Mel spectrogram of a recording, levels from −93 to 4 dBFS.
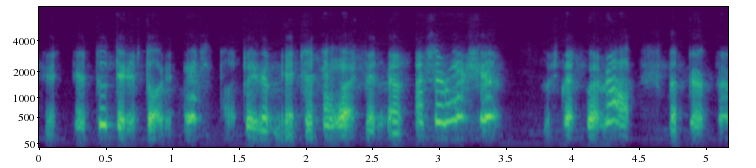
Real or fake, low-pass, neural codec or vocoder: fake; 7.2 kHz; autoencoder, 22.05 kHz, a latent of 192 numbers a frame, VITS, trained on one speaker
